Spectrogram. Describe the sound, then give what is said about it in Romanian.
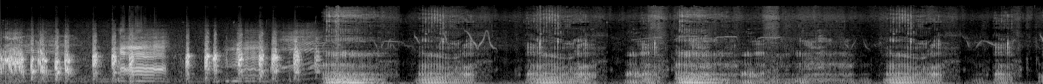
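A flock of chickens being fed clucks busily, with repeated squawks and chattering calls that continue in uneven bursts, no one speaking. “vedeți cu câtă atenție își hrănește păsările, animalele și familia.”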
